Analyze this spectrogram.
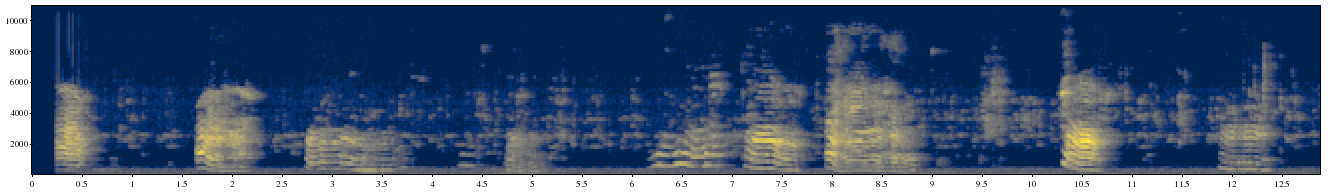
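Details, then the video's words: Dobermann dog 'singing': about nine short, wavering howls and yelps, each sliding downward in pitch, delivered in bursts with brief pauses between them over a steady low background hum. "Doberman singing"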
